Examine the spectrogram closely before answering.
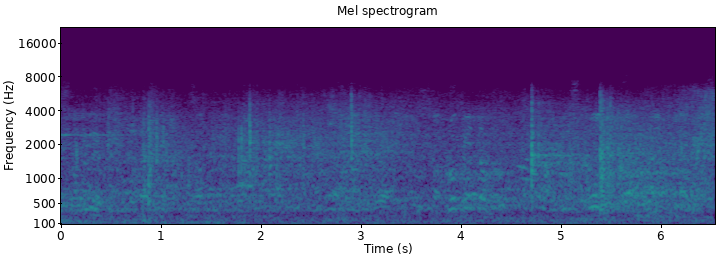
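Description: Hockey sticks tap on the ice.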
